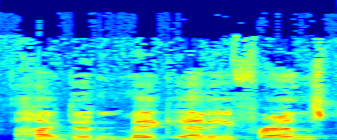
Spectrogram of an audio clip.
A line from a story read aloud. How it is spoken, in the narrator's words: Penelope cried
